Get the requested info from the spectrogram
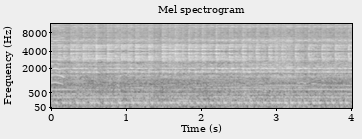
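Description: Chinese ritual music of a Taoist ghost-festival ceremony: steady held tones over a dense, pulsing shimmer of percussion. A wavering high melody line fades out just after the start.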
